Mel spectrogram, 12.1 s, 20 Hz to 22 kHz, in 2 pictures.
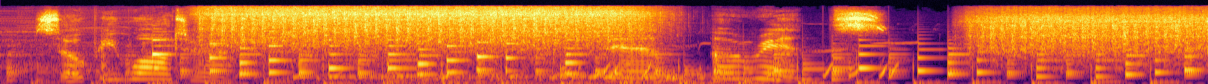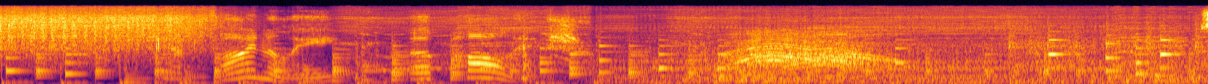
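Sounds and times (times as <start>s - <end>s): light cartoon tune: 0.1s - 12.0s
water jets hissing: 0.9s - 3.4s, 4.8s - 7.3s.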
